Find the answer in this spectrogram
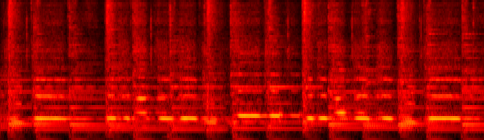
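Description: Transverse flute playing a melody over strummed ukulele chords.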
